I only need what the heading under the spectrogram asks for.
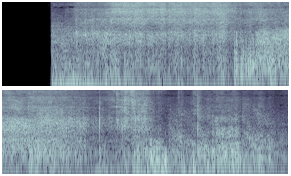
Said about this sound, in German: So hört es sich an, wenn ein Lithium-Ionen-Akku in Brand gerät. Zum Beispiel, weil er durchbohrt oder zusammengepresst wurde. Dabei sprühen die Funken wie bei einem Feuerwerk.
